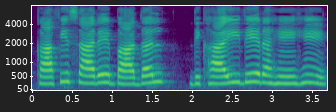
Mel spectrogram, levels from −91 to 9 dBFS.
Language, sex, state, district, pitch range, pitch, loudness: Hindi, female, Madhya Pradesh, Bhopal, 245-290 Hz, 260 Hz, -14 LUFS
